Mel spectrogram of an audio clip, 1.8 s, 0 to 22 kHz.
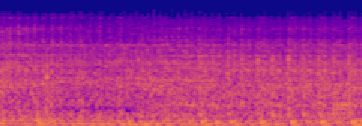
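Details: Bajaj Pulsar NS 200 after timing chain and tensioner replacement and timing setting: steady idle with a light, even patter about seven times a second and no chain rattle; idles smoothly and healthily.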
